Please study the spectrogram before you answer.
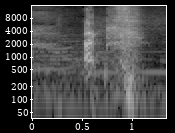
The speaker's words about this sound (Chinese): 哎呀，终于打出来这个喷嚏了，爽歪歪！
